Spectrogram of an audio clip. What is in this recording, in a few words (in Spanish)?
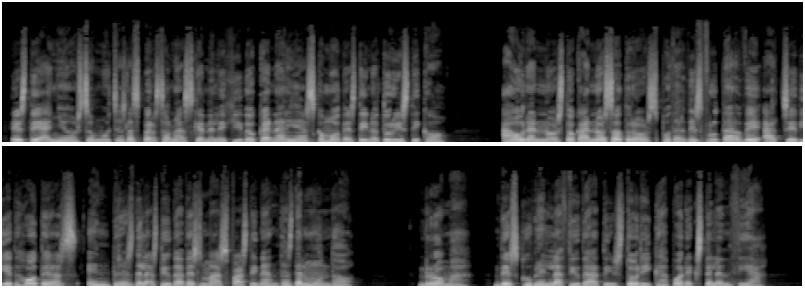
castellana locutora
